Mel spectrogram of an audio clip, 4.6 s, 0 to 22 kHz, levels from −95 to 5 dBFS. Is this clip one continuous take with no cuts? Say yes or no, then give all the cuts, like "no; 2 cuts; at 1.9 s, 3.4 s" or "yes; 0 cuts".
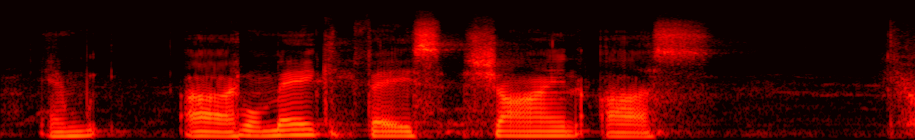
no; 3 cuts; at 1.2 s, 1.8 s, 2.9 s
